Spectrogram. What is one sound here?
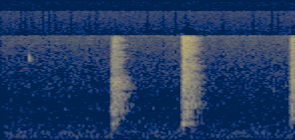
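A woman breathes out sharply.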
